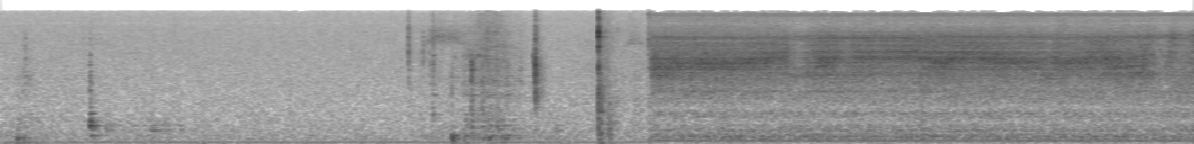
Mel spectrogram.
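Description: Hand-held hot air rework gun switched on about five seconds in, blowing a steady hiss with a low fan hum as it shrinks heat-shrink tubing over soldered wire splices. Before it starts, a few clicks and knocks of the tool being picked up and handled.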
